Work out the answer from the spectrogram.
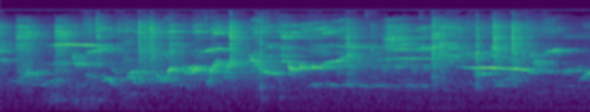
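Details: A captive, farm-bred pied-variant white-rumped shama sings a rich, varied run of whistles, rising slurs and harsh squawky notes, continuous for several seconds, meant to stir up rival males.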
